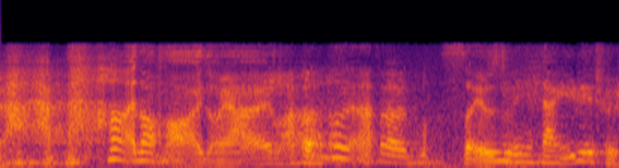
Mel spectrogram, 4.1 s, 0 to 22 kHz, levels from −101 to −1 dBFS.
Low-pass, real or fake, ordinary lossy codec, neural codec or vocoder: 7.2 kHz; fake; none; codec, 16 kHz, 0.5 kbps, X-Codec, HuBERT features, trained on LibriSpeech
